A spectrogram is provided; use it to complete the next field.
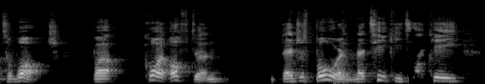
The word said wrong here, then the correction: tiki-taka: tiki-taka. I keep saying that wrong.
